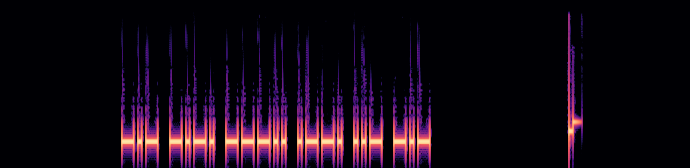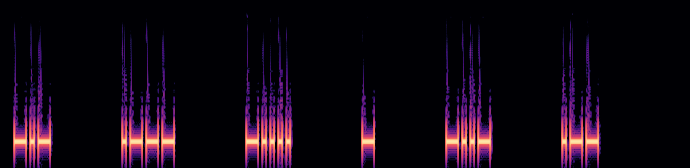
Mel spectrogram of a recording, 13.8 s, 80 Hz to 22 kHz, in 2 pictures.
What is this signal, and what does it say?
Morse code, heard as a keyed tone, about 31 wpm, spaced as for 16 wpm, 700 Hz. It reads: KC8PUK KJ6TXW
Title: USA Call Signs - 6x Character Spacing - 30wpm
